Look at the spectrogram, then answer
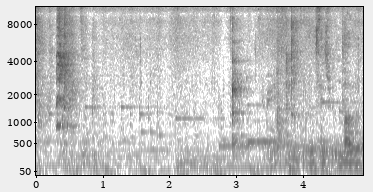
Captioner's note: handle creaks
